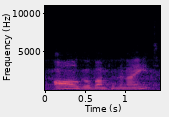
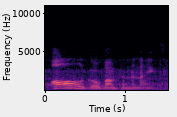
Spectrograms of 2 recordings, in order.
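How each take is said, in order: Both takes have the same delivery.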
